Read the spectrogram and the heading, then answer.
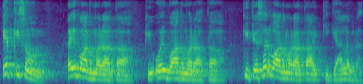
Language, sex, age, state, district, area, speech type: Maithili, male, 45-60, Bihar, Saharsa, urban, spontaneous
